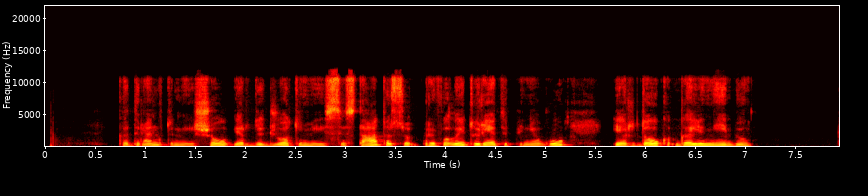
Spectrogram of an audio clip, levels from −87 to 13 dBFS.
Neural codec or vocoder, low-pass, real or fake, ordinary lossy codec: codec, 24 kHz, 3 kbps, HILCodec; 10.8 kHz; fake; Opus, 64 kbps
